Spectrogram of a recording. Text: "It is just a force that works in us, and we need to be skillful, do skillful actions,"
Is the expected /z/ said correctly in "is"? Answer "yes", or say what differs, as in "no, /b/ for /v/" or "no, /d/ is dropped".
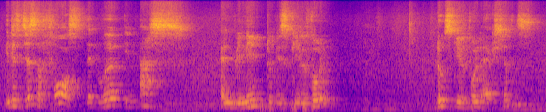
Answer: no, /s/ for /z/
